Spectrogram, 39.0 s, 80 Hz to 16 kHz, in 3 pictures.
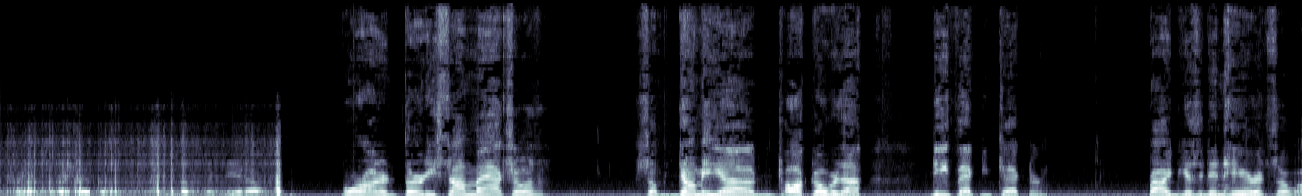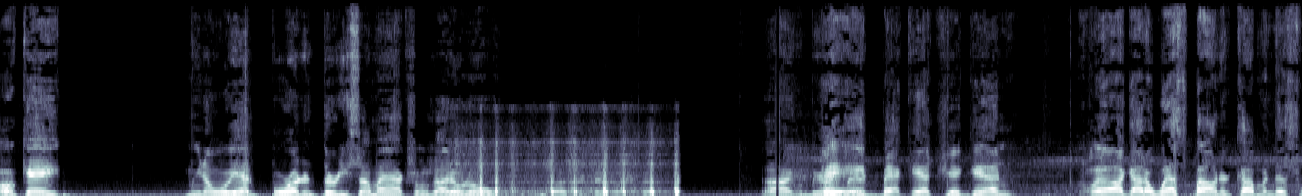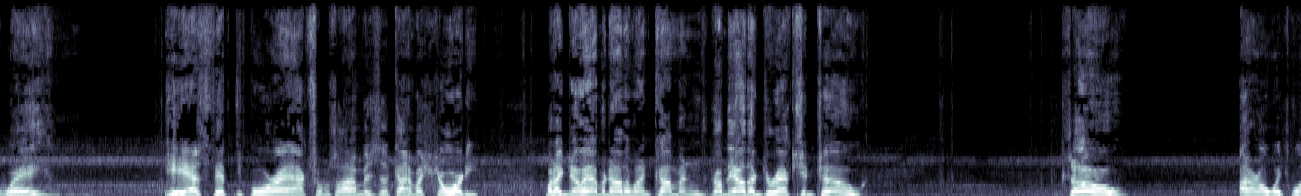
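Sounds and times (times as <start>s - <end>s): automated voice over radio: 0.0s - 2.8s, 17.1s - 19.8s, 20.7s - 23.1s, 23.8s - 26.7s
radio transmission interference: 0.0s - 2.9s, 17.1s - 19.8s, 20.7s - 37.8s.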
